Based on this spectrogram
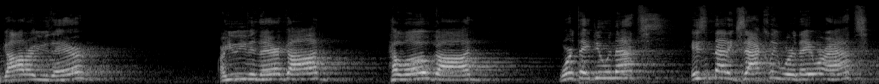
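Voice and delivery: loud, high, pleading complaint to God; angry prayer. Pretend. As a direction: cry out at God, demanding an answer. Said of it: "go down a path in which we're wondering".

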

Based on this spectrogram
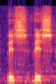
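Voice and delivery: usual speaking voice

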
